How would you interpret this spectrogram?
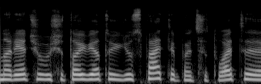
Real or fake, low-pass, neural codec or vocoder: real; 14.4 kHz; none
